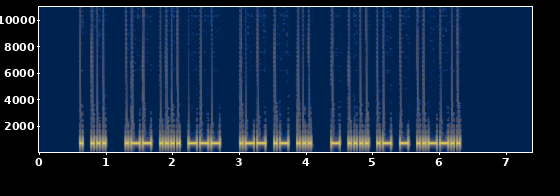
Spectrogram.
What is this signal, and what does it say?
Morse code, heard as a keyed tone, about 28 wpm, 700 Hz. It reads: ES WHO WAS THAT?
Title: Sentences from Top 100 Words and Abbreviations 28wpm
